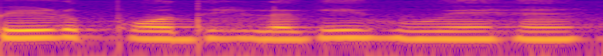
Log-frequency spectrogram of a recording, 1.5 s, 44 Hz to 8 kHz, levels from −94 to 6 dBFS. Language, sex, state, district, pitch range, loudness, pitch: Hindi, female, Chhattisgarh, Bastar, 215-240 Hz, -15 LUFS, 220 Hz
